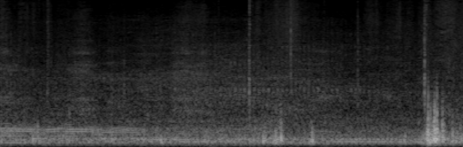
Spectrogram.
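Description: Vehicle engine running steadily, heard from inside the cab while driving over a rough dirt track, with a loud thump near the end.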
